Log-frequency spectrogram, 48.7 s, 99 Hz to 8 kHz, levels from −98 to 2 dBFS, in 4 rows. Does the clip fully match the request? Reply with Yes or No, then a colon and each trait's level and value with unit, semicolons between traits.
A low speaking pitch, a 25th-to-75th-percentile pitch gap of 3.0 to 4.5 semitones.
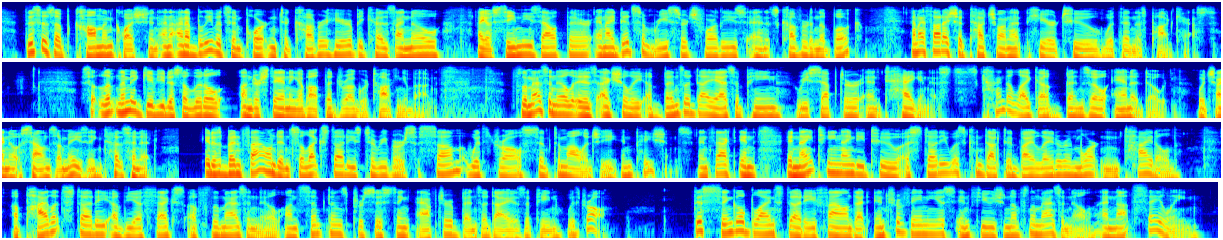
Yes: low, 115 Hz; average, 3.7 semitones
